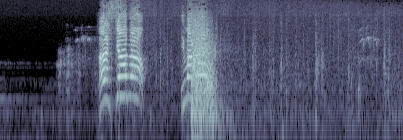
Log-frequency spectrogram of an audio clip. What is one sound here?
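Footsteps crunch on dry dirt as several men walk.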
